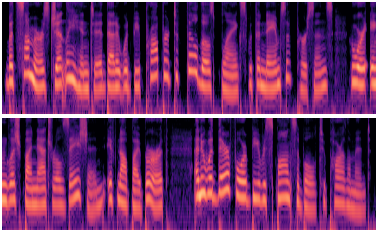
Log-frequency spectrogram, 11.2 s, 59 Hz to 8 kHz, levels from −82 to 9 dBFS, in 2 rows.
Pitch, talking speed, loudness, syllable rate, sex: 215 Hz, 185 wpm, -19 LUFS, 5.5 syllables/s, female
